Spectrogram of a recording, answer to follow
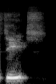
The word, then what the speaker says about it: Dietz: Do I pronounce your name Dietz? Do I have it right? Or is it Dietz? Or hit me up. It is Dietz, and that's the proper pronunciation, at least past Governor's Island 70 years ago.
